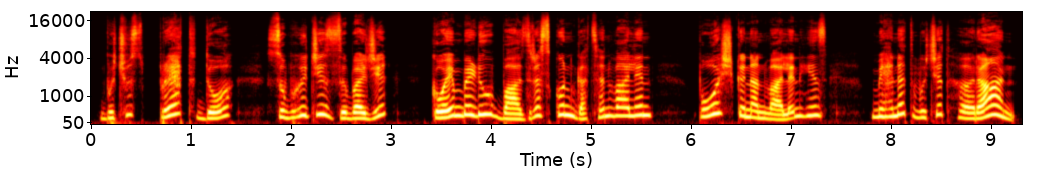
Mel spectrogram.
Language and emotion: Kashmiri, surprised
